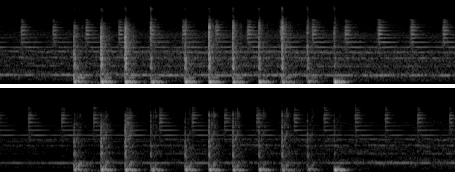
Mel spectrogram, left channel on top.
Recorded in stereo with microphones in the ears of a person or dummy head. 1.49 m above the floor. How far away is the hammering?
About 6.5 m.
